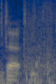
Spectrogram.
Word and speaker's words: Dirtmouth: Also, I have seen other people pronounce it Dirtmouth, but you have places like Plymouth and Portsmouth. So I'll be pronouncing it Dirtmouth.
